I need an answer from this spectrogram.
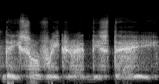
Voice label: radio lock n load; Counter Strike; CS:GO; separatist

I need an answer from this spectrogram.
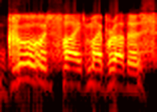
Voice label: round won, fem; jungle; Counter Strike Model Pack; CS:GO

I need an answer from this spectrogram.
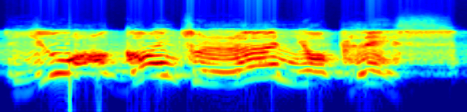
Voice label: on a roll brag, pirate; Counter Strike Model Pack; CS:GO

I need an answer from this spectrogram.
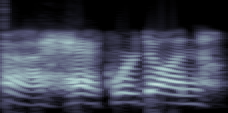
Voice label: bomb pre explosion, swat fem; vo; Counter Strike Model Pack; CS:GO

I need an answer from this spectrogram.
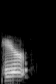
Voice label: in position, swat fem; vo; agents; Source Model Packs; Counter Strike Model Pack; CS2

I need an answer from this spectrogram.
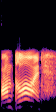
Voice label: blinded, professional epic; vo; Source Model Packs; Counter Strike Model Pack; CS2

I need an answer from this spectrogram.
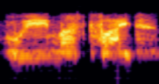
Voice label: pep talk; Counter Strike; CS:GO; phoenix

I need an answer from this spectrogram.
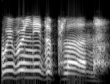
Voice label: request plan, gendarmerie fem; vo

